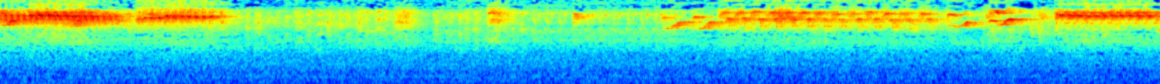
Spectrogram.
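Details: Sogon bird song played to encourage other birds to start singing: loud high rapid twittering at the start, a quieter stretch, then renewed bursts of sharp high chirps.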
